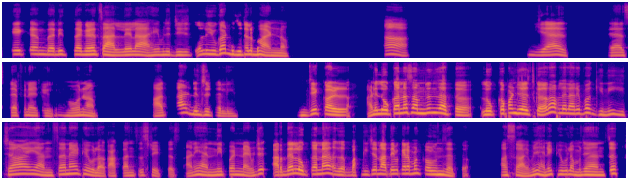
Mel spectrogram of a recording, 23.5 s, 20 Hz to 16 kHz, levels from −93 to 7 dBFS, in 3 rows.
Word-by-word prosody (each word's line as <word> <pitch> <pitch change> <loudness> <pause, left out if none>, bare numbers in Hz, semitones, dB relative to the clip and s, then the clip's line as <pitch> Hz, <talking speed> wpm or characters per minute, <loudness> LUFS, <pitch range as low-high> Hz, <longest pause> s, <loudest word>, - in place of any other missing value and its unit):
एकंदरीत 200 -1 -1
सगळं 190 0 +4
चाललेलं 170 0 +2
आहे, 165 -1 0
म्हणजे 175 +1 -4
डिजिटल 165 +4 -6
युगात, 235 +6 +1
डिजिटल 195 0 0
भांडणं. 140 -8 -1 1.2
हां. 195 -7 -1 1.5
येस, 165 0 -1 0.5
येस 150 0 -6
डेफिनेटली 140 -2 -7 0.2
हो 140 +2 -6
ना. 150 -4 -3 0.7
आता 145 - -1
डिजिटली. 150 - -4 0.9
जे 230 - +5
कळलं 175 -6 +7 0.2
आणि 205 +1 +1
लोकांना 245 +5 +6
समजून 275 0 +3
जातं. 180 - +4 0.2
लोकंपण 235 +9 +2
जज 230 -5 +6
करतात 180 +8 +4
आपल्याला. 260 -5 +2
अरे 235 +1 +1
बघ, 280 +4 0
हिनी 180 +1 -4
हिच्या 185 0 -4
ह्यांचा 195 -3 -3
नाही 225 +2 0
ठेवला 155 -11 -3
काकांचं 140 +3 -6
स्टेटस 150 -5 -12
आणि 180 - -5
ह्यांनीपण 175 +2 -3
नाही. 160 -5 -2
म्हणजे 230 - -2 0.2
अर्ध्या 185 +8 +4
लोकांना 220 +1 +4
अ, 180 -7 -1
बाकीच्या 185 +8 -4
नातेवाईकांना 220 +2 +3
पण 250 - -2
कळून 195 -2 +1
जातं, 145 -7 -5 0.4
असं 160 -3 -4
आहे. 120 - -2
म्हणजे 175 +10 -3
ह्यांनी 180 +1 -1
ठेवलं 195 0 -3
म्हणजे 170 0 -1
ह्यांचं 170 +5 +1
185 Hz, 140 wpm, -23 LUFS, 155-210 Hz, 1.5 s, कळलं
